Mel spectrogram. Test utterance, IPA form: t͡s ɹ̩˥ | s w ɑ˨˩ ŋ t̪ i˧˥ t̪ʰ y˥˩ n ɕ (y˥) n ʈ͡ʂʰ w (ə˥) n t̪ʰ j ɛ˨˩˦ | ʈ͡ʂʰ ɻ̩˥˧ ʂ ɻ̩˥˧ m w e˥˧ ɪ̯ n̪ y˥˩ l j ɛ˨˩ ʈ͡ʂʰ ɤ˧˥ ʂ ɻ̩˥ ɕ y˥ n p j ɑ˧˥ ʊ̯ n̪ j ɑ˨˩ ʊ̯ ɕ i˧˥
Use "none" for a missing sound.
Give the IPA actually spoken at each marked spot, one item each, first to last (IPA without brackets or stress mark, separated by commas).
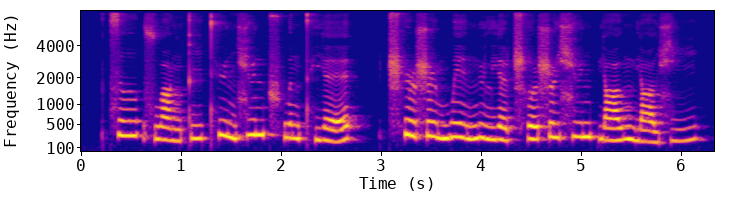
y˥, ə˨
